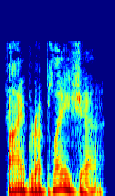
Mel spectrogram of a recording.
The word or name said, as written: fibroplasia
